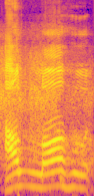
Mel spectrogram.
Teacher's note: মোটা করে পড়তে হবে। কেন? কারণ ডাইনে জবর আছে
